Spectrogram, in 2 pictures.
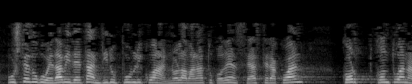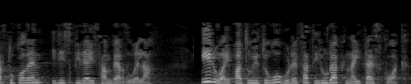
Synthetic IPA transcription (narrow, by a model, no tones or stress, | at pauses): ust̪e̞ðuɣ̞ue̞ðaβ̞iðe̞t̪and̪iɾupuβ̞liko̞ano̞laβ̞anat̪uko̞ð̞e̞nse̞ast̪e̞ɾako̞an | ko̞nt̪uanaɾt̪uko̞ð̞e̞niɾispiðe̞aisambe̞aɾðue̞la̰ | iɾuajpat̪uðit̪uɣuɣuɾe̞t͡sat̪iɾuɾaknajt̪ae̞sko̞a̰k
